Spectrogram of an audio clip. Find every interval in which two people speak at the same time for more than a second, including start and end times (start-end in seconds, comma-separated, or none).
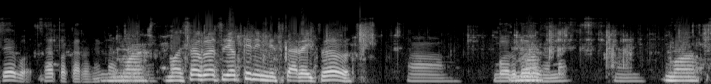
none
